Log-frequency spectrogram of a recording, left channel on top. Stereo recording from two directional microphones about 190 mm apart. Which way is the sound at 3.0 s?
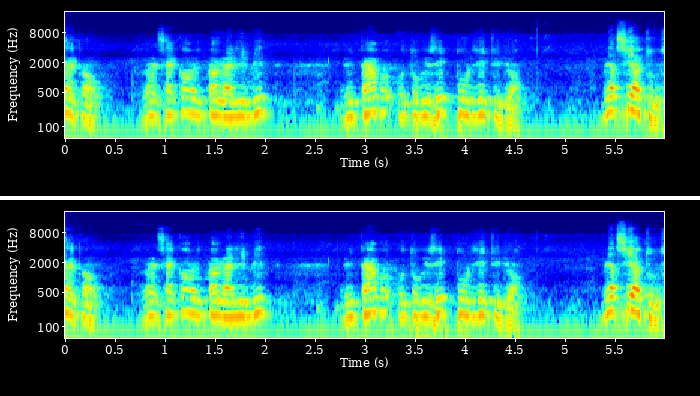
10° right (ahead or behind).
